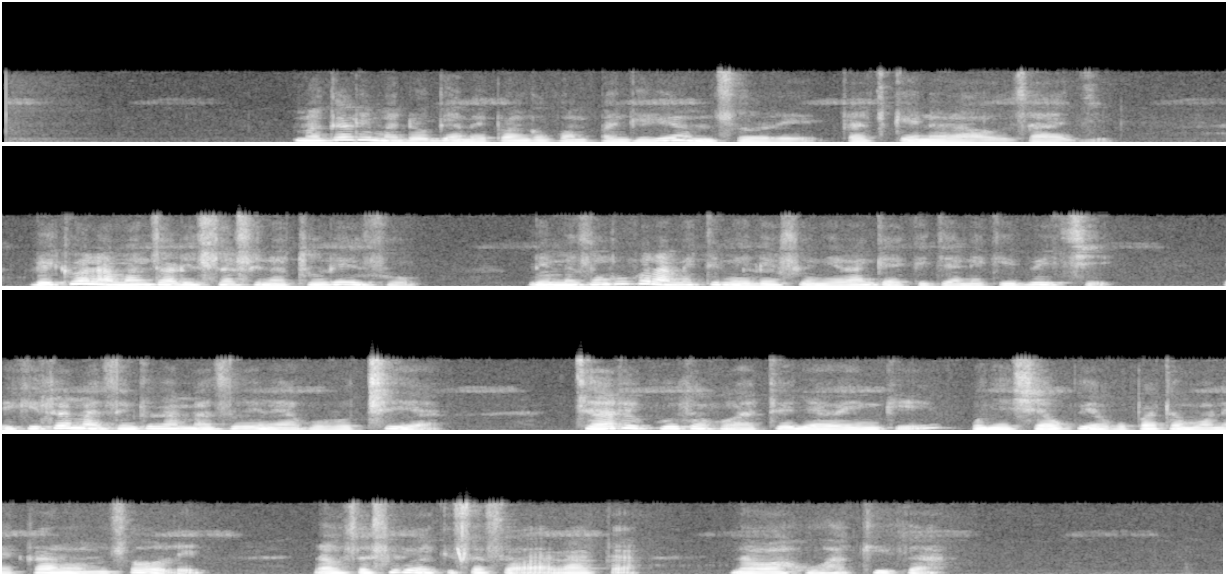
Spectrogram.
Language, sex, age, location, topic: Swahili, female, 36-49, Dar es Salaam, finance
